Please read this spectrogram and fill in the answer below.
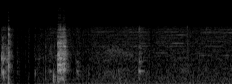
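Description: Quiet handling of a small throwing knife turned over in the hand: a light click at the start, a short rustle about half a second in and a faint tick later, over low room hiss.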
